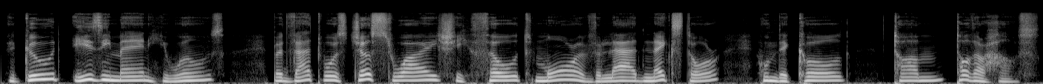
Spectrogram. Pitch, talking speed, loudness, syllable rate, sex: 175 Hz, 140 wpm, -17 LUFS, 3.3 syllables/s, male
